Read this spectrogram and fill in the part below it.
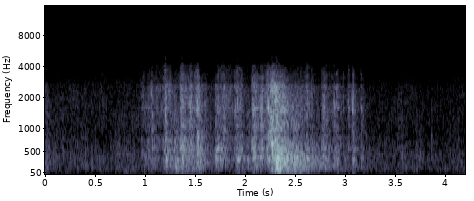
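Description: A typewriter clatters with quick keystrokes.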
